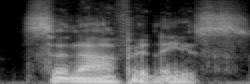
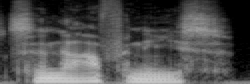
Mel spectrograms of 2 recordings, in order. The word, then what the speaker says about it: Xenophanes: So it's spelled Xenophanes. Xenophanes. Xenophanes.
